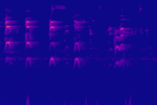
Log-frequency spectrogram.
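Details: Australasian shoveler with loud, nasal, harmonic notes about twice per second, then a quicker run of softer, tumbling notes, against light low-frequency noise.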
